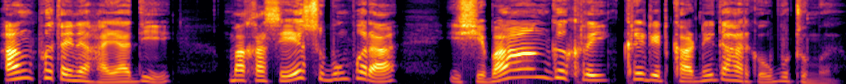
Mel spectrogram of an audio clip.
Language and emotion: Bodo, surprised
